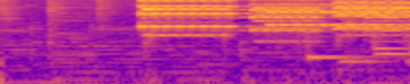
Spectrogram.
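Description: A short electronic jingle: a melody of high electronic notes stepping from one to the next begins about two-thirds of a second in, after a voice breaks off.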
